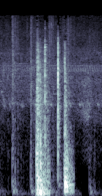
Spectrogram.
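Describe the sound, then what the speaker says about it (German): Doors in the KeepUp Survival video game opening and closing: a couple of close, solid thuds and slides in quick succession, then quiet, with no talking. "Ich höre schon wieder Türen"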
